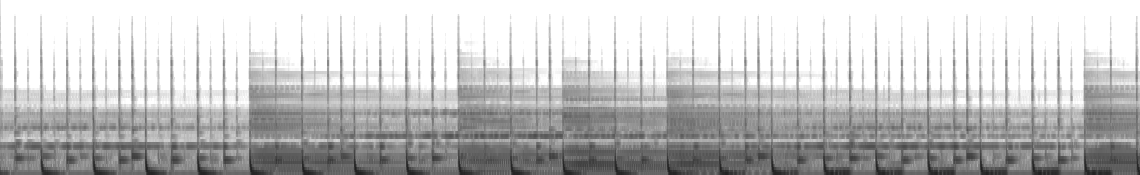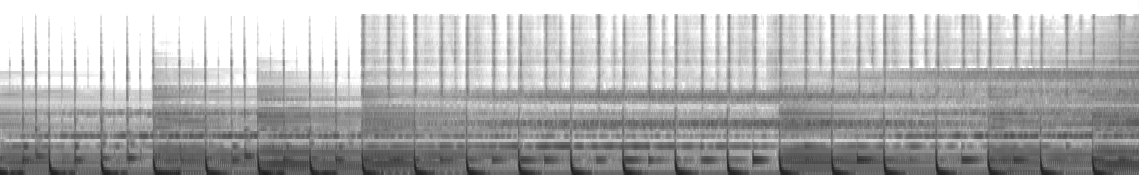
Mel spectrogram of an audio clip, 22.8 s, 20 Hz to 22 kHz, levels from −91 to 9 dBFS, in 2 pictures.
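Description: From start to finish there's channel delay (comb filtering): one side sits a bit under a millisecond behind the other, and once they're folded to mono the shared content cancels at evenly spaced frequencies, first notch around 700 Hz, so everything sounds hollow and phasey.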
